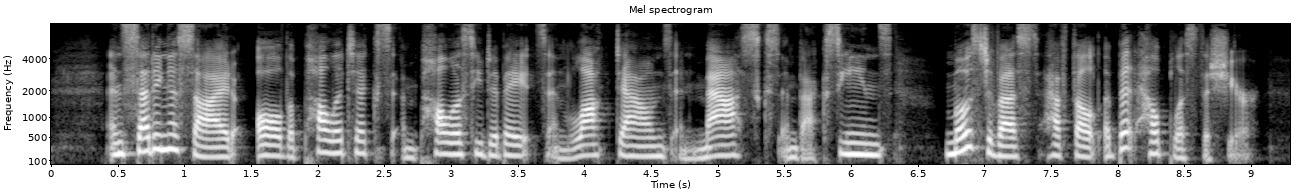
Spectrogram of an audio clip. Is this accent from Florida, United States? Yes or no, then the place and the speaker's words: yes; Florida, United States; also born or lived in New York; those 4 months turned into moving back to my hometown in Florida.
